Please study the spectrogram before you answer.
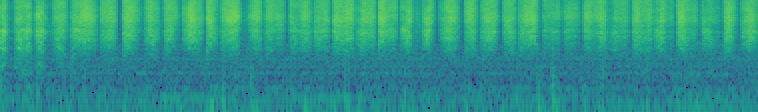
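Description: Fingertips and nails scratch the cover and black spine of a hardcover book lying flat. Rapid, bright, dry scratching strokes come in a steady back-and-forth rhythm, each one short with almost no low end.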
